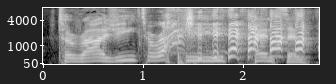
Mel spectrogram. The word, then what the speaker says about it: Taraji P. Henson: You never say her name right, and I get so upset that you don't have the ounce of respect to learn her name. – What is it, Kareema? – Taraji P. Henson.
